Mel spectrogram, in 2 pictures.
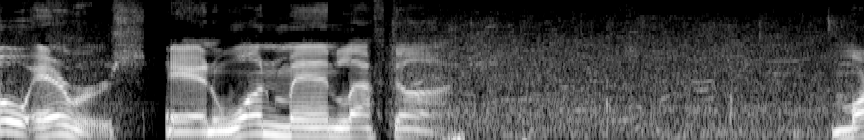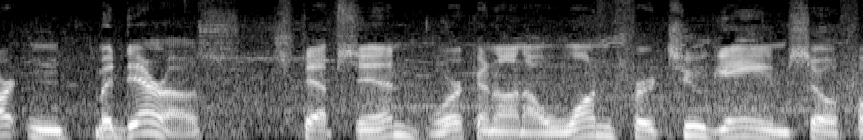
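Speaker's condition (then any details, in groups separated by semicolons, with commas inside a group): No condition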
